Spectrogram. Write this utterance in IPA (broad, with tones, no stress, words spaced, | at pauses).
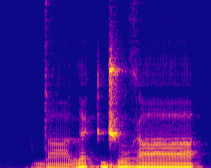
daː˨lɛ˦kd͡ʒo˦ɣaː˦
